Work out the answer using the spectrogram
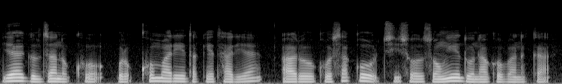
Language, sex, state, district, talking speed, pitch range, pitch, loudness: Garo, male, Meghalaya, West Garo Hills, 130 wpm, 120-145 Hz, 125 Hz, -17 LUFS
